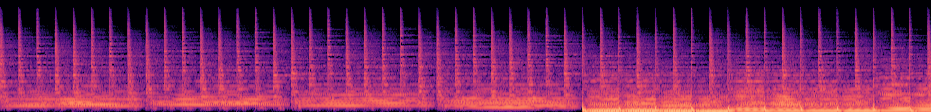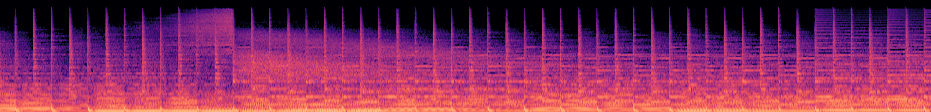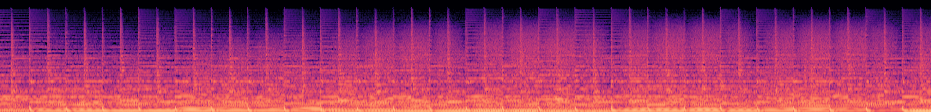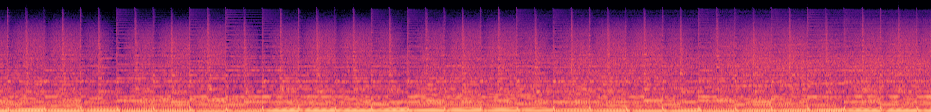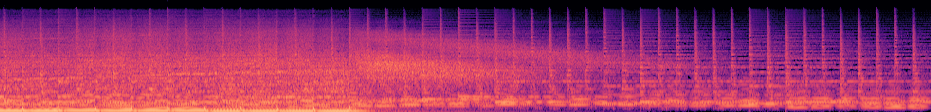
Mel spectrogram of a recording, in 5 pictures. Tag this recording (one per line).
Dance
EDM
Music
